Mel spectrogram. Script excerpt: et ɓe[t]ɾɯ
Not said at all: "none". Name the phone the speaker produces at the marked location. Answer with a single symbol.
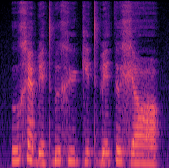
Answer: t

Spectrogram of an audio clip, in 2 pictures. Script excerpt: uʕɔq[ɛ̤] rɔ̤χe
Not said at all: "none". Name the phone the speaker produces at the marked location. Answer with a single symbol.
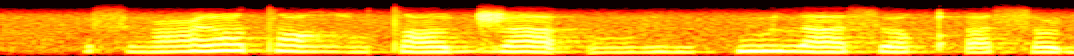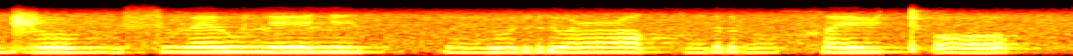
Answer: ə̤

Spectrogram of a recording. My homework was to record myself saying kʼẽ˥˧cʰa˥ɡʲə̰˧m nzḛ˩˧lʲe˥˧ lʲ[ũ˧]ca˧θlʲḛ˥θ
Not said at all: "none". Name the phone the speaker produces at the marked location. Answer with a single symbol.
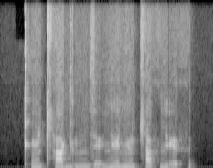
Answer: ũ˧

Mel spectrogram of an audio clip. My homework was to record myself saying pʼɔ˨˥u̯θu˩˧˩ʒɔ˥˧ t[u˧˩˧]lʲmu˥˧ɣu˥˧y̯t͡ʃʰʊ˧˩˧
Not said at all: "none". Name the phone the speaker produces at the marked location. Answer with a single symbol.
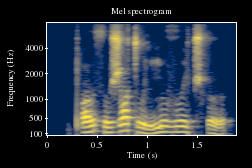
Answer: u˧˩˧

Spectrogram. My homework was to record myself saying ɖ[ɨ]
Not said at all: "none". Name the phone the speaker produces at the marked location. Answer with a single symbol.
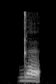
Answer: ɛ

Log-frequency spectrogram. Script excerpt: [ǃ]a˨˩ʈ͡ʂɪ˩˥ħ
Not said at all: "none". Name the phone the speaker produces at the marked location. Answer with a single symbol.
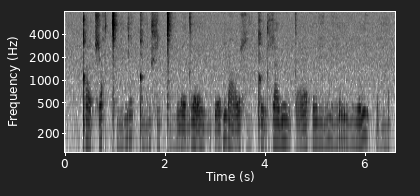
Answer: ǃ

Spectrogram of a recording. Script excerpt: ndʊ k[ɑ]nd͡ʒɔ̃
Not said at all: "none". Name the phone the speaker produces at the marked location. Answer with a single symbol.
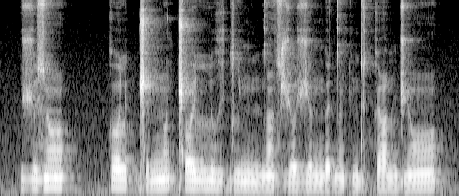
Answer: ɑ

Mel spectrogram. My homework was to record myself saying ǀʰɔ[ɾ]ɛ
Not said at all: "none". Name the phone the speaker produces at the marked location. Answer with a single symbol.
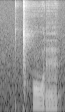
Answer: ɾ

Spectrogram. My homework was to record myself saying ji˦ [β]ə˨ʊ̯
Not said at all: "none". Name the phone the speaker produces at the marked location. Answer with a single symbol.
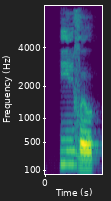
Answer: v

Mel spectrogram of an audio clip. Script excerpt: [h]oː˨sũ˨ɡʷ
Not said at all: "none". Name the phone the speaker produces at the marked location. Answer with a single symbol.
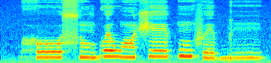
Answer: h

